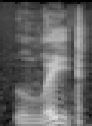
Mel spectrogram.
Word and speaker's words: Lait: And it is called Late Night Lullabies by Late Fitzpatrick. His first name is spelled Lait Fitzpatrick.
